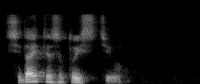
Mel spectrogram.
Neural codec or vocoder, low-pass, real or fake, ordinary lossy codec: codec, 24 kHz, 0.9 kbps, DualCodec; 10.8 kHz; fake; AAC, 64 kbps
